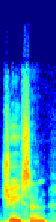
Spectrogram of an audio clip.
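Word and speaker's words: Jasson: is 20 years old two s uh yes two two s's but still pronounce Jason um and Jason is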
